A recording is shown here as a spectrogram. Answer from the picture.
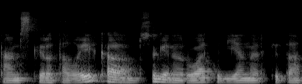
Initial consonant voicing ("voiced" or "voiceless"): voiceless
